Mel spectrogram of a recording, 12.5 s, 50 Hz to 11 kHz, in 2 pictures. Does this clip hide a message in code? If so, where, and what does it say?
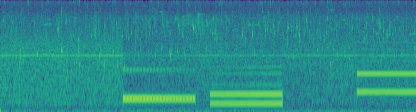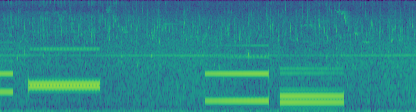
Yes: aircraft SELCAL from 1.8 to 11.4 s, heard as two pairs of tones, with radio static and a steady whistle near 2070 Hz. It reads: DE-AG HQ-KL CQ-BF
